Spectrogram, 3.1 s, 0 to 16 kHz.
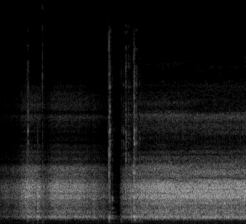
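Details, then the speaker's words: Kid-built Elenco FM-88K autoscan FM radio kit: loud, steady hiss with a few crackles and dropouts, no stations received. Suspected cause is a wrong-value or wrong varactor diode, unconfirmed. "appears to have all kinds of game but it's not finding any stations so there's a lot of theory so I just might be happening one might be extruding the wrong Dan perhaps the tractor diode is the wrong value wrong diode or something like that"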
